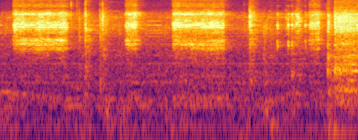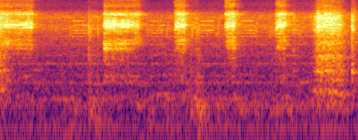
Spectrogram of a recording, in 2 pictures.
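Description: Rapid buzzy bursts of print-head chatter with short pauses between lines for paper feed, even and steady; the printer is printing normally.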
